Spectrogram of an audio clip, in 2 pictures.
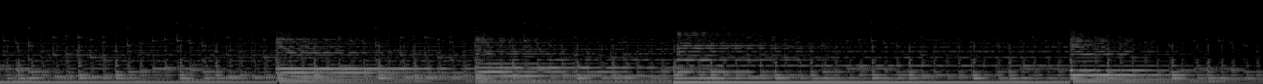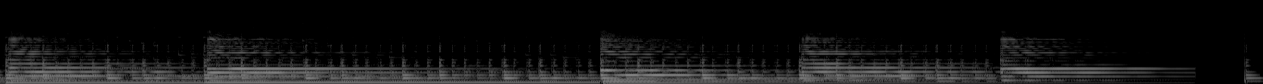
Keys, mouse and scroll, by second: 2.2-3.1 scroll down 6, 3.5 e, 8.5 shift+middle click, 9.4 KP_Decimal, 9.8-10.7 scroll down 6, 10.7 middle click, 11.9 shift+d, 13.4 right click, 15.7 n, 16.5 click, 17.4 click, 18.1 click, 18.9 click, 19.6-20.0 scroll down 1, 20.4 n, 21.3 scroll down 1, 22.5 s.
